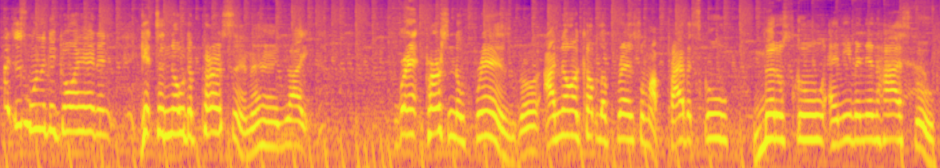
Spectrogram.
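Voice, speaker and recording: A young man telling a personal story casually, in an animated, slangy way, acting out the conversations as he goes. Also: high-pitched, unhurried, soft background music. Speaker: video storyteller.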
